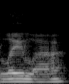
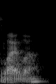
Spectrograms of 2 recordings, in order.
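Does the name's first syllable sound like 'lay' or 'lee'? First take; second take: lay; lee. First: The first syllable sounds like 'lay'. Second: The first syllable sounds like 'lee'. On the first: This is how Americans read the spelling. "according to the American perception, it is definitely Layla" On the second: This is how Brazilians say the name. "in the Brazilian language of Portuguese, that's pronounced Lila"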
